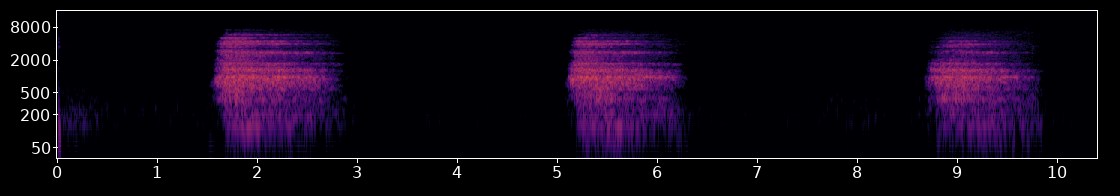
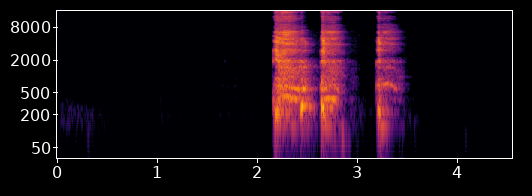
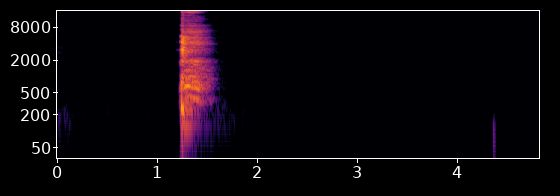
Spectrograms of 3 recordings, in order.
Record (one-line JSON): {"exhalation_length": "10.4 s", "exhalation_amplitude": 1486, "exhalation_signal_mean_std_ratio": 0.44, "three_cough_length": "4.6 s", "three_cough_amplitude": 32768, "three_cough_signal_mean_std_ratio": 0.29, "cough_length": "4.8 s", "cough_amplitude": 31571, "cough_signal_mean_std_ratio": 0.15, "survey_phase": "beta (2021-08-13 to 2022-03-07)", "age": "18-44", "gender": "Female", "wearing_mask": "No", "symptom_none": true, "smoker_status": "Never smoked", "respiratory_condition_asthma": false, "respiratory_condition_other": false, "recruitment_source": "REACT", "submission_delay": "1 day", "covid_test_result": "Negative", "covid_test_method": "RT-qPCR"}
